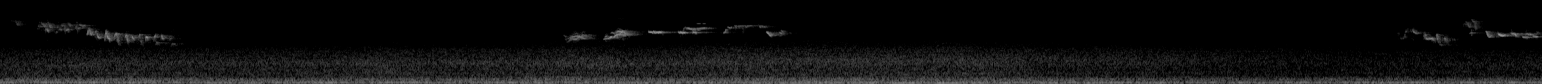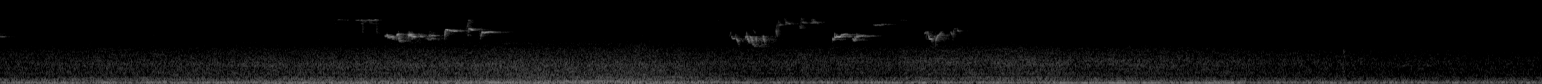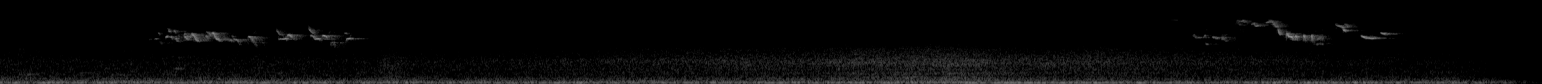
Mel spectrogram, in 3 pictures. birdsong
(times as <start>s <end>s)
0.0s 1.9s, 5.5s 8.0s, 13.9s 15.6s, 18.8s 20.6s, 22.6s 25.2s, 32.2s 34.7s, 42.5s 45.0s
